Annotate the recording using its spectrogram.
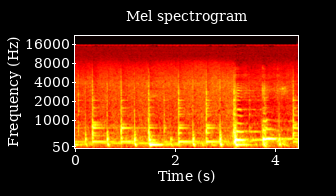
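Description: Afro-Cuban hand drums playing a steady rhythm: about three strokes a second, sounding open tones at two or three different pitches, with a deep ringing low tone about every one and a half seconds. A longer held note enters near the end.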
